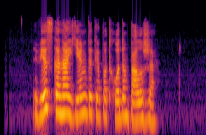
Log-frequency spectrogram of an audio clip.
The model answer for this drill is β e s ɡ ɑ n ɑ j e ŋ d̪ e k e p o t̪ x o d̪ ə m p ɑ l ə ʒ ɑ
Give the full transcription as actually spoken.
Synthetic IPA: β e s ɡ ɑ n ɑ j e ŋ d̪ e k e p o t̪ x o d̪ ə m p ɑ l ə ʒ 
